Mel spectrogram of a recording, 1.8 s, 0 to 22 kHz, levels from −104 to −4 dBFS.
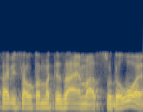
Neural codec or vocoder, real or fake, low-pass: codec, 16 kHz, 8 kbps, FreqCodec, larger model; fake; 3.6 kHz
